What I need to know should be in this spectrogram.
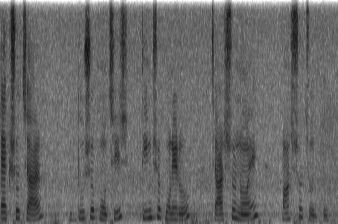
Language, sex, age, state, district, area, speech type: Bengali, female, 18-30, West Bengal, South 24 Parganas, rural, spontaneous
